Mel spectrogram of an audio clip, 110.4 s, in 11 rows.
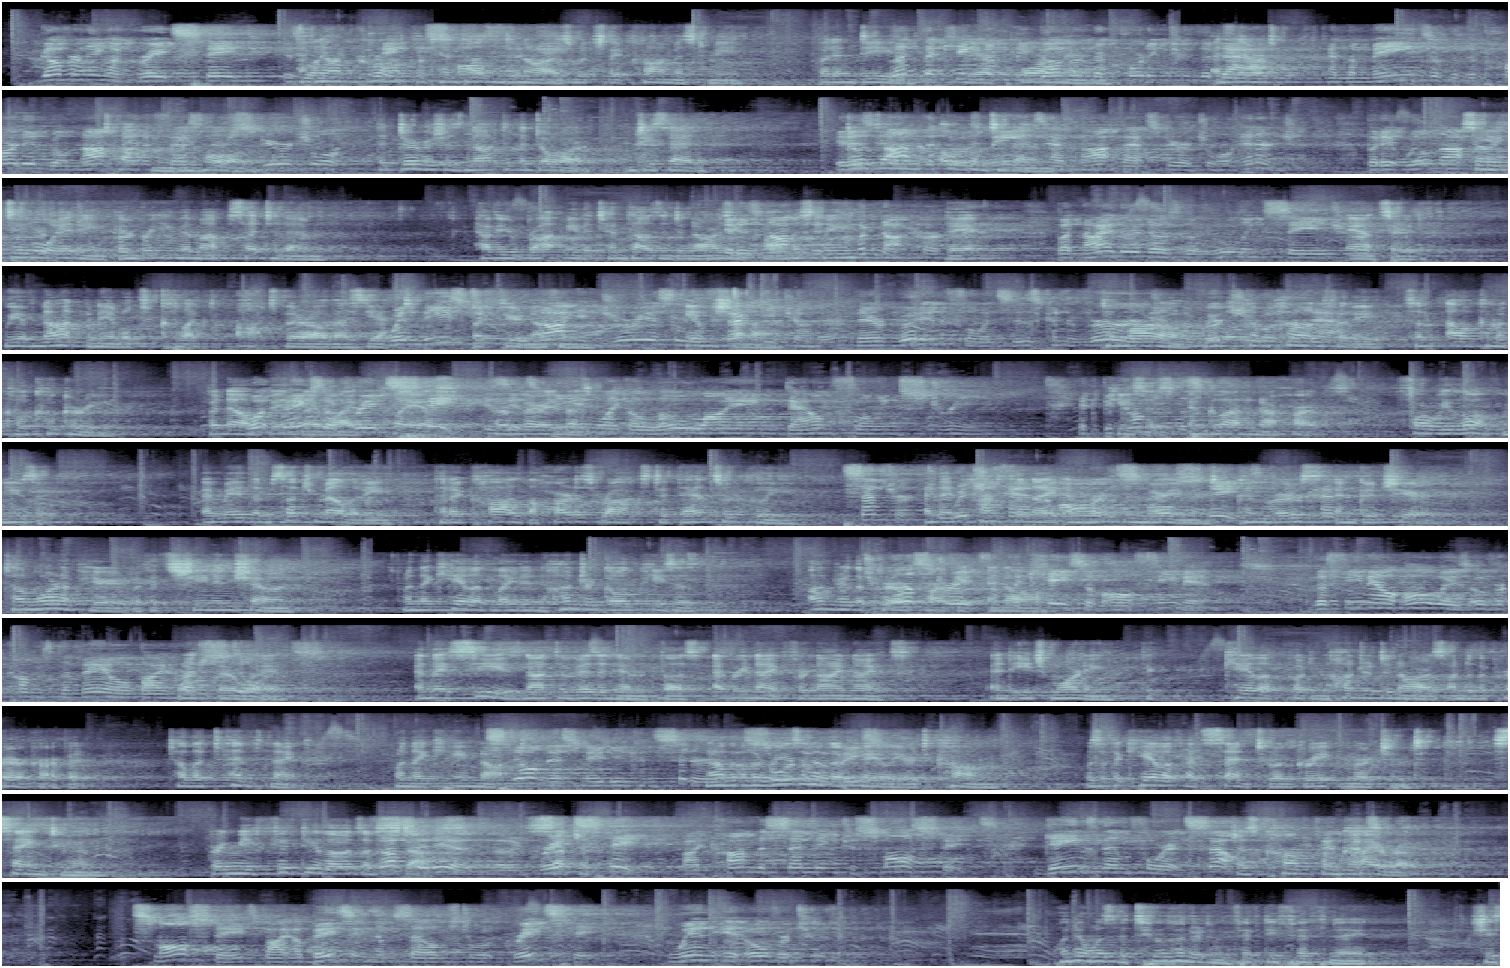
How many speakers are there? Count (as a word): two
